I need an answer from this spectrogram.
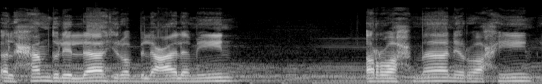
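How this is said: There is a pause after each verse. The speaker calls it right. "He used to take pauses"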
